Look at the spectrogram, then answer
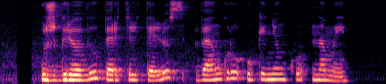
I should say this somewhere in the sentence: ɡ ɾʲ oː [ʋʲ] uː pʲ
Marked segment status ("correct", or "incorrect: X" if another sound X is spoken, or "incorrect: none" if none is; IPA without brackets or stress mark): correct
